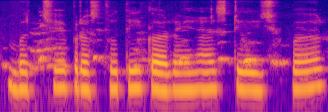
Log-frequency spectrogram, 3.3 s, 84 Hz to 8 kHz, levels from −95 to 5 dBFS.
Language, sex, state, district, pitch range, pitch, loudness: Hindi, female, Chandigarh, Chandigarh, 215-235 Hz, 220 Hz, -17 LUFS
